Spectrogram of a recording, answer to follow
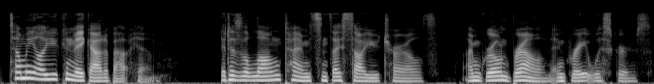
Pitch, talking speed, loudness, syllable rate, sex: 175 Hz, 230 wpm, -18 LUFS, 5.3 syllables/s, female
